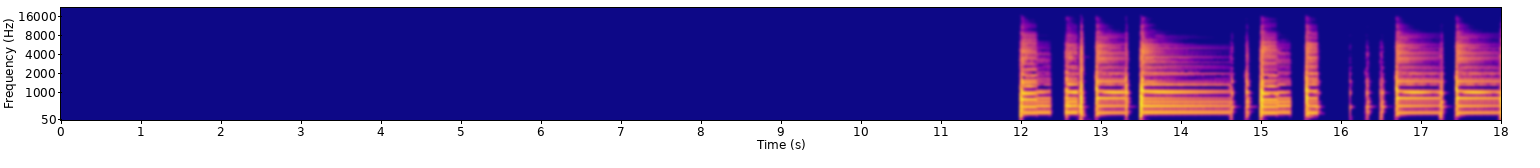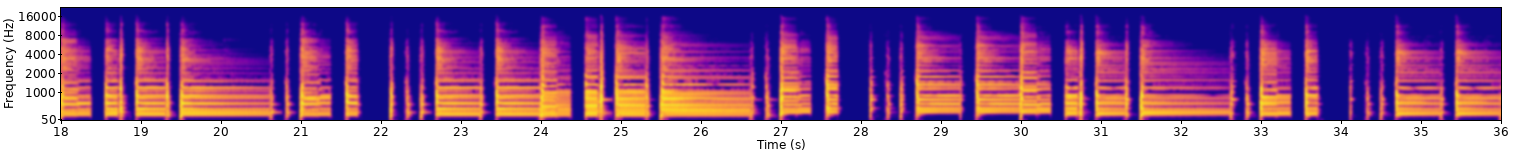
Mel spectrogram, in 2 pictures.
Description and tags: Song1 GUITAR Fa 4:4 80bpms
80, beat, blues, bpm, Fa, Guitar, HearHear, loop, rythm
